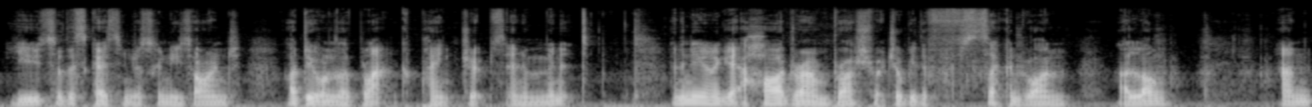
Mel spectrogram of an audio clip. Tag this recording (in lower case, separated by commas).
speech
